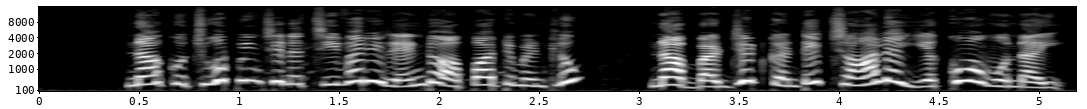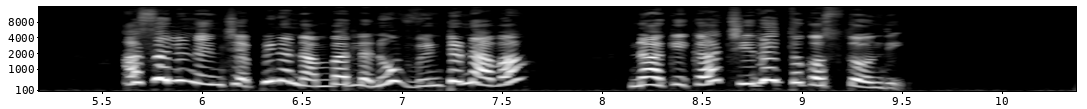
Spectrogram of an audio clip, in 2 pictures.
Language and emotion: Telugu, angry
